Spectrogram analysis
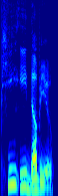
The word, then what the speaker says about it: Pew: Well, it's spelled P-E-W. Oh, it's like P-U. Yeah, Pugh. Oh, no, it's like pew, like a church.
